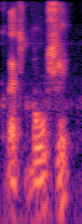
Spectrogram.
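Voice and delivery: usual speaking voice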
